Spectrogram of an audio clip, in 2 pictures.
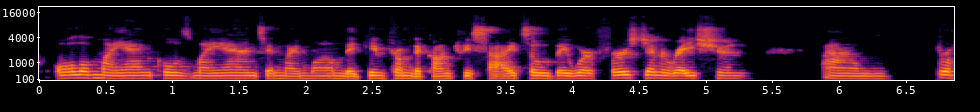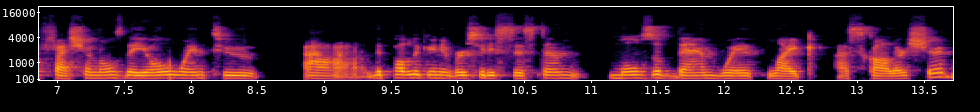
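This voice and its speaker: Woman, animated interview storytelling. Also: sits low, poor audio. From Dominican Republic. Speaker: guest, tech entrepreneur.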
